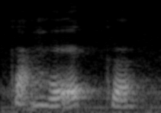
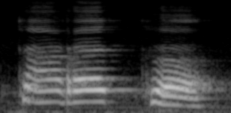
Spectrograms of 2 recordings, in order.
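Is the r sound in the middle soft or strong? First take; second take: strong; soft. First: The middle r is a strong rough sound. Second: The middle r is a soft tap. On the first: The speaker calls it wrong. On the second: The speaker calls it right.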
